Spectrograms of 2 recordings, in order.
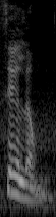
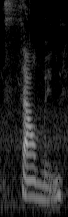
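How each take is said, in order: First: The name is said to sound like 'Salem'. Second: The name is said to sound like 'salmon'. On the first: The speaker calls it right. "Salem is how you pronounce it" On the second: The speaker calls it wrong. "I want to say salmon, and it's not. It's not how you pronounce it"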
